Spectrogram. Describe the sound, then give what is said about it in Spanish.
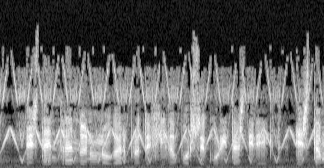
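A home security alarm tone warbles continuously, rapid rising and falling chirps sweeping up and down in pitch, loud, with no pauses across the few seconds. “Anda, ¿te has puesto la alarma?”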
